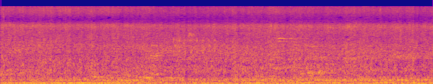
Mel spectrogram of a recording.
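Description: Muddy floodwater in a swollen seasonal river rushing and churning white over a broken concrete ledge: a loud, steady rush with a low steady hum underneath.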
